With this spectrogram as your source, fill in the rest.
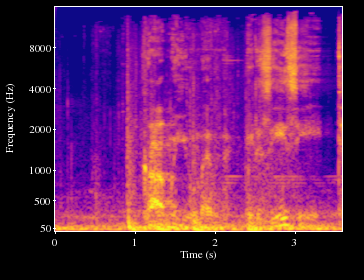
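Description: A man speaks slowly in a deep, rough voice.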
